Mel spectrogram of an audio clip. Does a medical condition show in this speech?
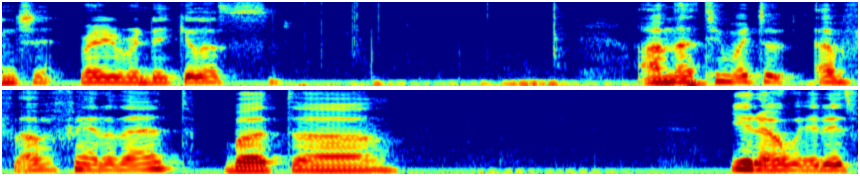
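Yes: cerebral palsy; speaks fast.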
